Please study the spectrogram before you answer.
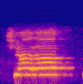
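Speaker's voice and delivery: high-pitched mock yell; mock shout. Shouting back at someone singing, high mock yell. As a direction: yell it high, without much extra volume. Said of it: "if someone shouts".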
